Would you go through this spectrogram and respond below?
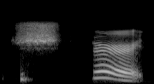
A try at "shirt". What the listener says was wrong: Oh, no. It's not skirt. Shirt. Shirt. Shirt.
